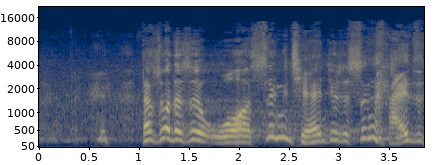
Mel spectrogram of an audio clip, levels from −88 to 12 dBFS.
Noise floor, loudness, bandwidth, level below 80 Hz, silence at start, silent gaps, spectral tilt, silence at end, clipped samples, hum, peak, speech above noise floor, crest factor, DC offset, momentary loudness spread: -43 dBFS; -19 LUFS; 15 kHz; -70 dBFS; 0 s; none; -3.5 dB/octave; 0 s; under 0.1%; none; 0 dBFS; 24 dB; 20 dB; under 0.1%; 17 LU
